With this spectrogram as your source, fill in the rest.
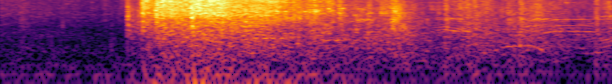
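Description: An explosion booms loudly and fire roars.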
